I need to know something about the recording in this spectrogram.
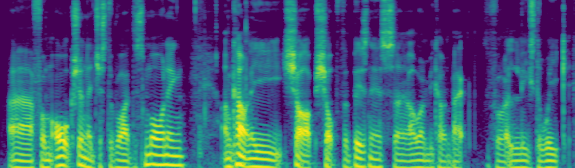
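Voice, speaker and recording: A man's voice: sits low, a little mellow, no room sound. A coin dealer with a cold, chatting casually to camera about coins he bought, rambling and repeating words. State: has a cold.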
